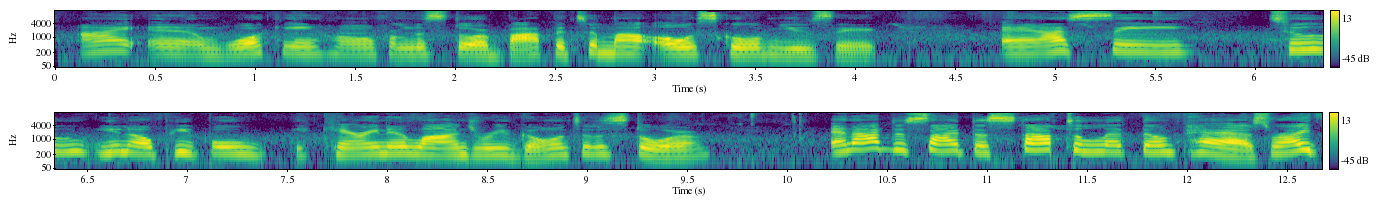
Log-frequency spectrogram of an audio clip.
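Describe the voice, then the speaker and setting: A woman vlogger telling viewers a funny confession in a casual, animated way, laughing through her story and calling them y'all. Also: lowish voice, slight background noise.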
